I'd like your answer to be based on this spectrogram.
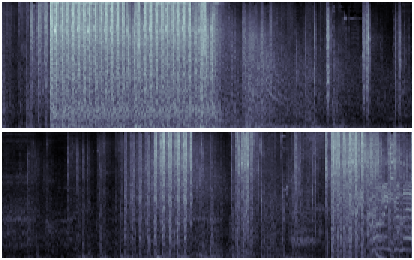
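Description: Sustained automatic gunfire in Call of Duty: Modern Warfare II, rapid loud bursts of machine-gun rounds followed by scattered single shots and pauses, then another heavy burst at the end.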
